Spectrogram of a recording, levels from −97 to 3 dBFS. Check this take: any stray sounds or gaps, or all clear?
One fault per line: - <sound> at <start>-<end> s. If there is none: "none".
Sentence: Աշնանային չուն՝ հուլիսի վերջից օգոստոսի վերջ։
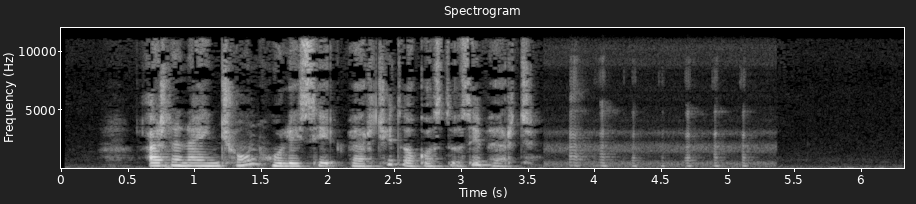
- laugh at 3.8-5.3 s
